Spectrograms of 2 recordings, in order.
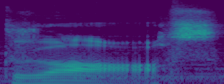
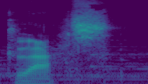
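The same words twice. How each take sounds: First: It is said in a southern English accent. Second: It is said in a non-southern English accent. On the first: Someone from the south says it this way. The speaker calls it wrong. "she's from down south, so she'd be like grass" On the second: The speaker says it this way. The speaker calls it right. "I'd be like grass"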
